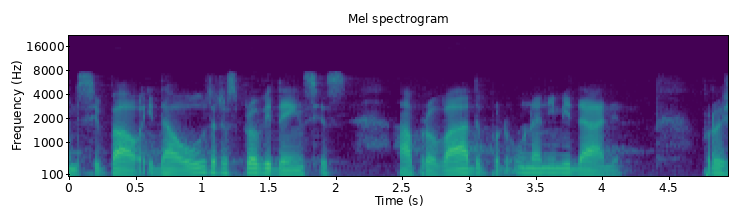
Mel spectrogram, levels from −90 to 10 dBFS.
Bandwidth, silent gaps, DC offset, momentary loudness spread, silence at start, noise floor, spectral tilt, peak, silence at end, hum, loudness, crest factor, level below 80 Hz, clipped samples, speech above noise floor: 7.8 kHz; none; under 0.1%; 13 LU; 0 s; -59 dBFS; -6.5 dB/octave; -10 dBFS; 0 s; none; -29 LUFS; 18 dB; -56 dBFS; under 0.1%; 30 dB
